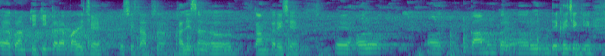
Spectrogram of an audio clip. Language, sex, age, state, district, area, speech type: Maithili, male, 30-45, Bihar, Purnia, rural, spontaneous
